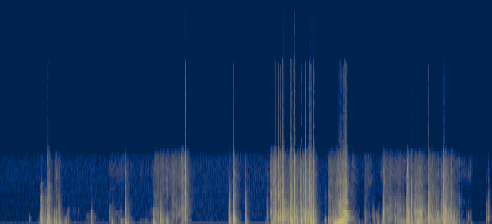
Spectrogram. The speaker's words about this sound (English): I don't know where all that background noise is coming from. Sounds like a lot of shuffling around and stuff. Sorry, that was me trying to get nuts.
